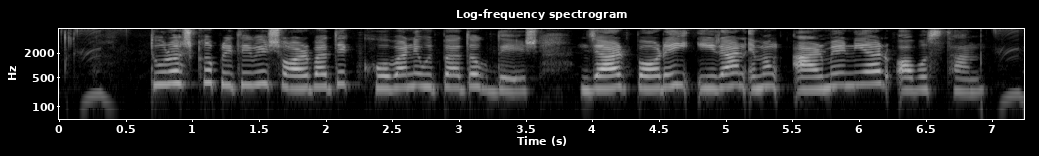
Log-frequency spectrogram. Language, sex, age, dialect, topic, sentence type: Bengali, female, <18, Standard Colloquial, agriculture, statement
